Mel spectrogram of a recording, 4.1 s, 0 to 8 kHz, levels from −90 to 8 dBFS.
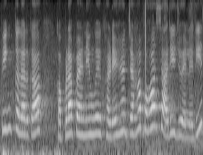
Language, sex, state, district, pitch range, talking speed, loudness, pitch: Hindi, female, Chhattisgarh, Raipur, 280-370 Hz, 190 wpm, -17 LUFS, 300 Hz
